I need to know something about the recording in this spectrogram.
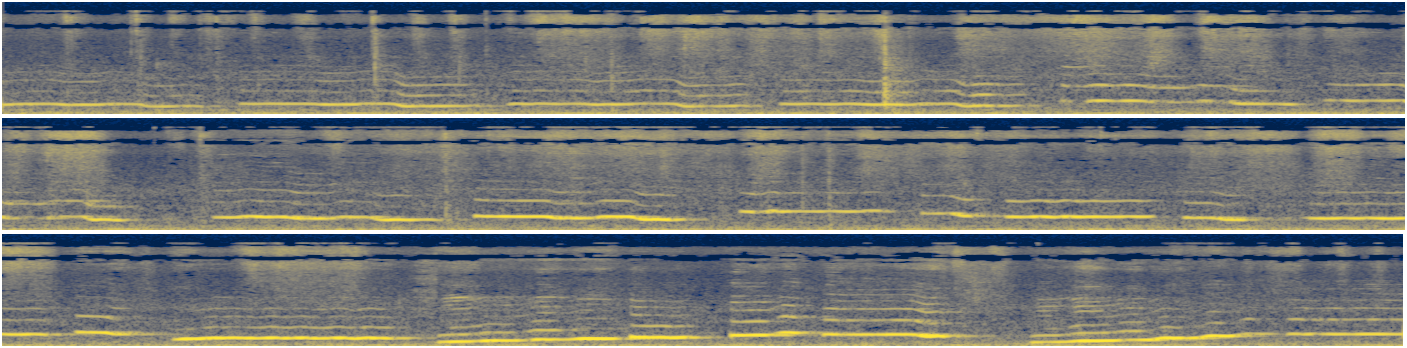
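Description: A woman humming a wordless tune, one melodic line moving in short steps, with upward sliding notes near the end.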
